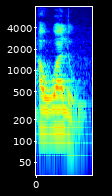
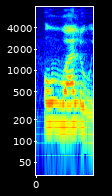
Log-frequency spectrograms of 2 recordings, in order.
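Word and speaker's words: الأُوَل: Ada yang bilang ini kita baca bukan awwalu. Uwalu jamak dari ula. Karena 10 tadi kan, kalau muannas muzakkar pasangannya muannas. Tapi saya lupa baca di mana ya. Bacanya harus uwalu.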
